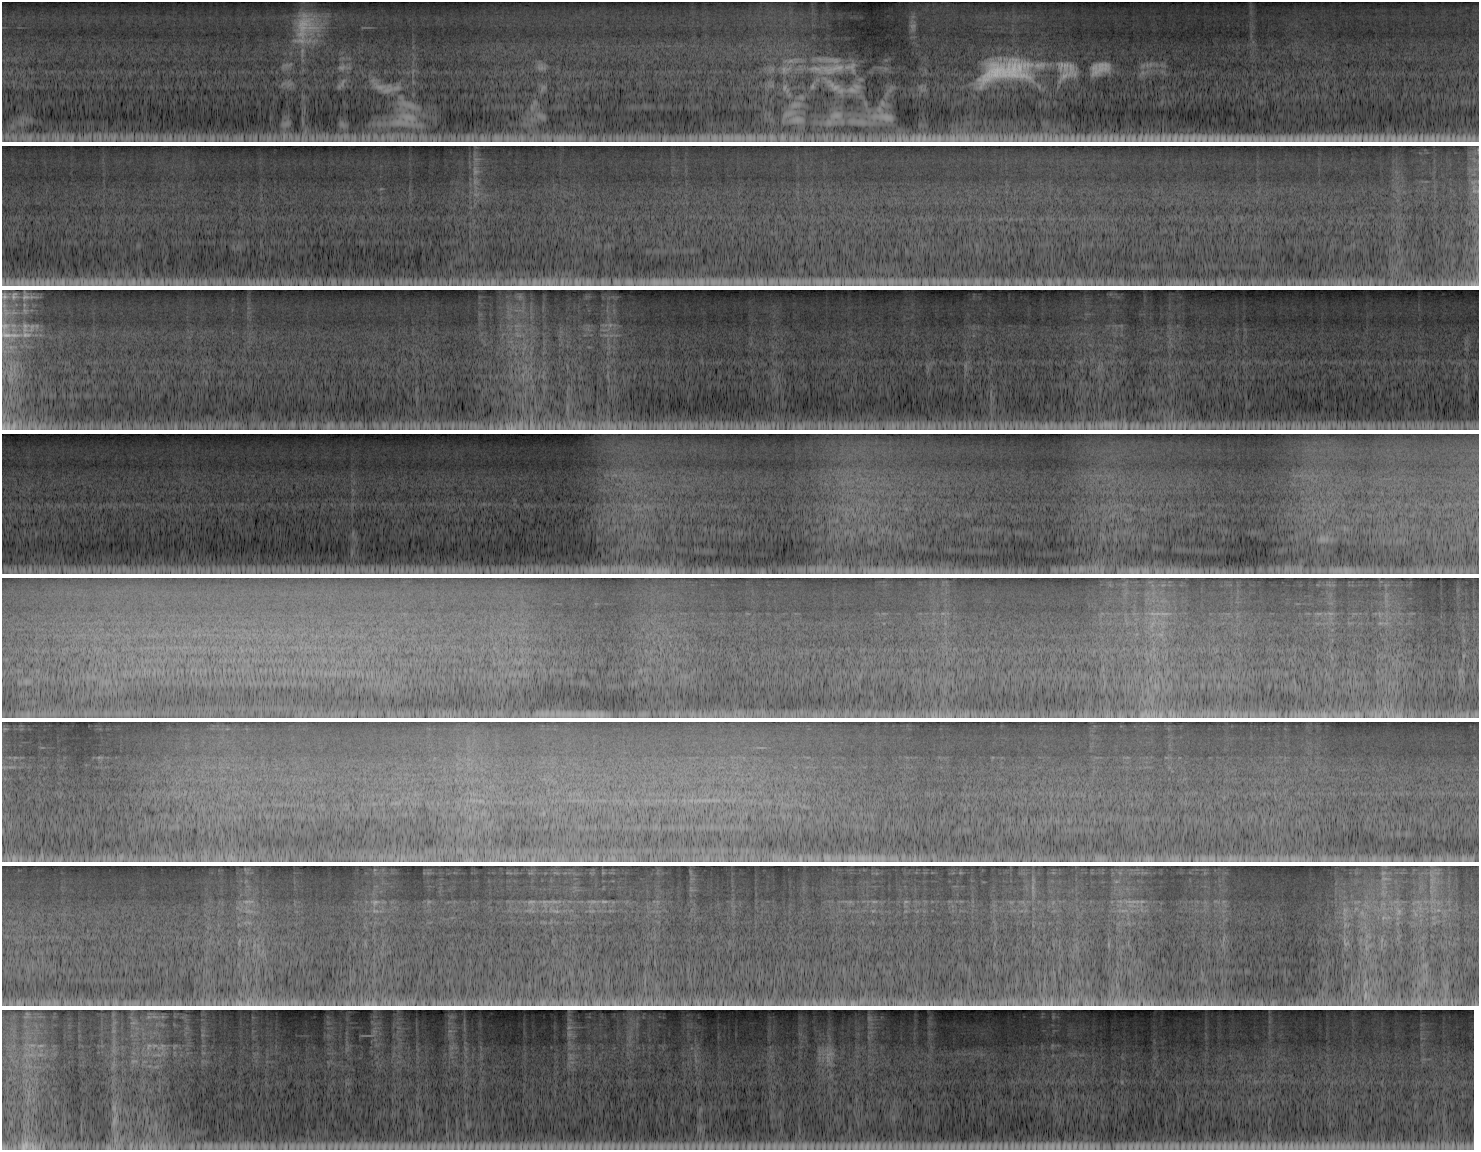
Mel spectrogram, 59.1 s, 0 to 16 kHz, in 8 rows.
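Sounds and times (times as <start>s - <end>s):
car engine revving in cabin: 0.0s - 17.9s, 25.0s - 54.2s.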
